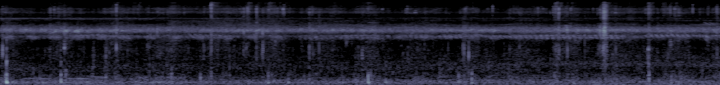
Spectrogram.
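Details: Grass insects on a calm morning, a steady high-pitched shimmering drone in several layered bands that holds throughout, broken by scattered soft taps and clicks like footsteps in the background.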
